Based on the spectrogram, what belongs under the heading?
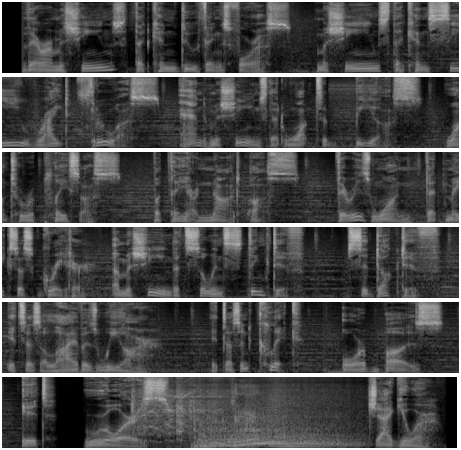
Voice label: english canadian automotive

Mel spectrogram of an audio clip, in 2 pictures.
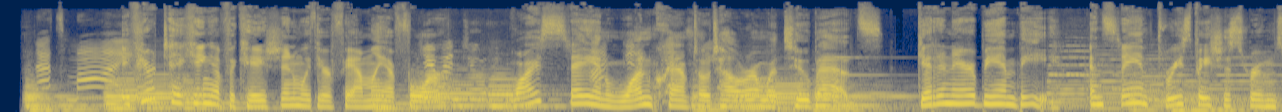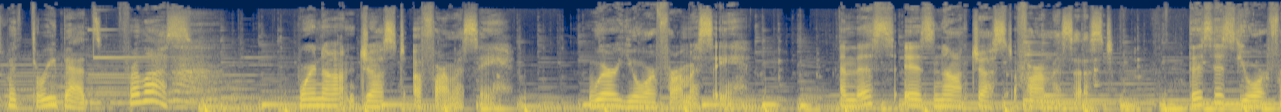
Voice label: english american commercial; United States; professional, working American

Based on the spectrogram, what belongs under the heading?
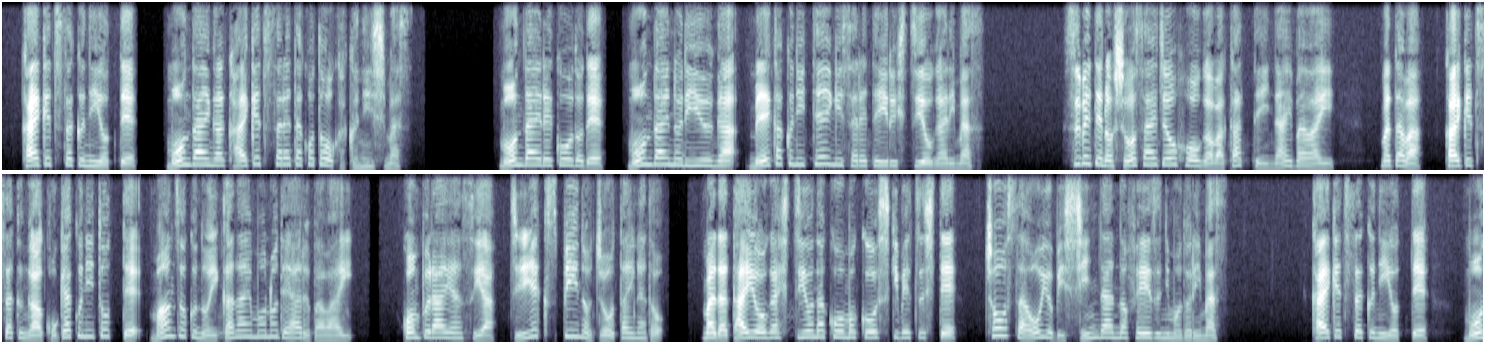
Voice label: japanese e-learning

